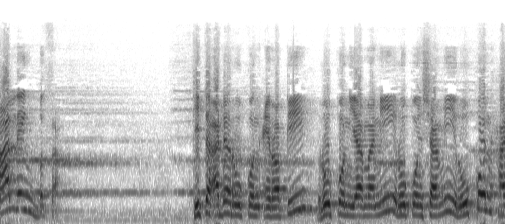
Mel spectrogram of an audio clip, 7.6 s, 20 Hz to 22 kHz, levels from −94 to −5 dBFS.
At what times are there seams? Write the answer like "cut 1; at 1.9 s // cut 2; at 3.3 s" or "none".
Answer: none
